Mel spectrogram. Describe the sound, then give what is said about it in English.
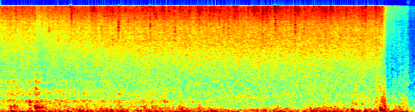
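Heavy rain pelts the fields during a thunderstorm, a dense, steady hiss with a low rumble of thunder beneath it. The sound stays loud and even throughout, with no voices. “clearly enjoying the thunderstorm. Rain pelts the fields outside.”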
